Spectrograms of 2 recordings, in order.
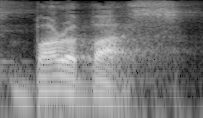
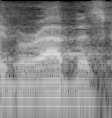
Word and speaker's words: Barabbas: It's Barabbas, accent on the third syllable. I may say Barabbas because I'm using the English convention.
